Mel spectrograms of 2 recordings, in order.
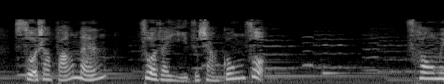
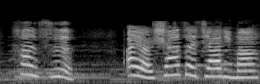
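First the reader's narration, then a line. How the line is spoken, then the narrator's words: Calling out. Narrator (Chinese): 喊道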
